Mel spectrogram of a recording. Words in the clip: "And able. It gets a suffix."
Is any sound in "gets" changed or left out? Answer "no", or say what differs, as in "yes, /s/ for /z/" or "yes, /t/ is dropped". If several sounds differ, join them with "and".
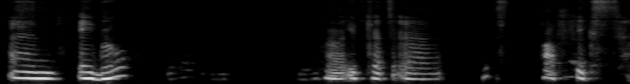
yes, /s/ is dropped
